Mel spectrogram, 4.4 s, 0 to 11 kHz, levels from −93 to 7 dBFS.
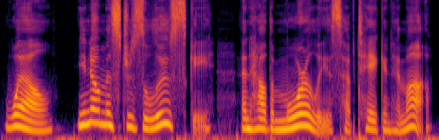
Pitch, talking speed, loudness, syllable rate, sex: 200 Hz, 180 wpm, -17 LUFS, 4.5 syllables/s, female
